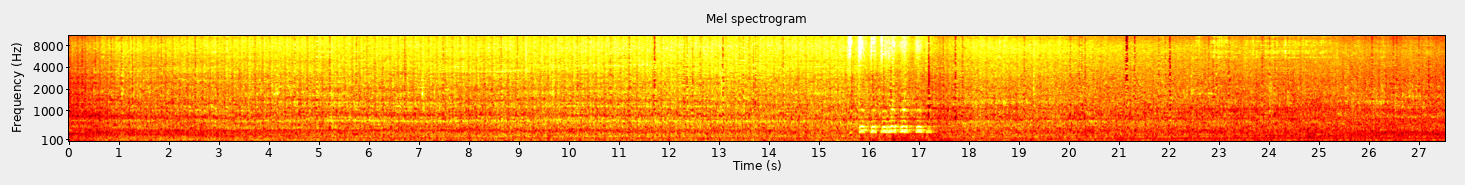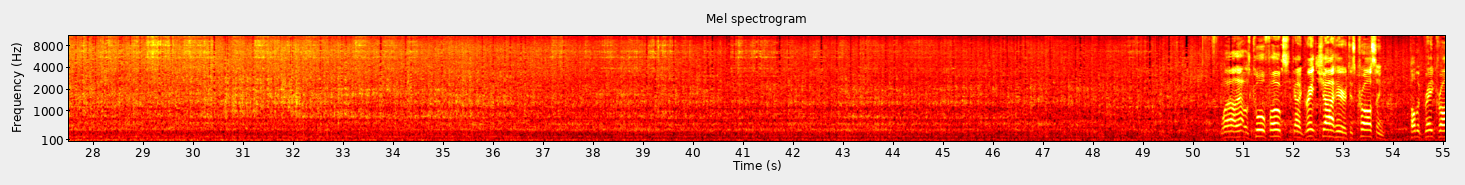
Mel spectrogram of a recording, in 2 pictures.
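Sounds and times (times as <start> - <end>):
steam train working uphill: 0.0 - 55.0
steam locomotive whistle: 15.6 - 17.6.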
